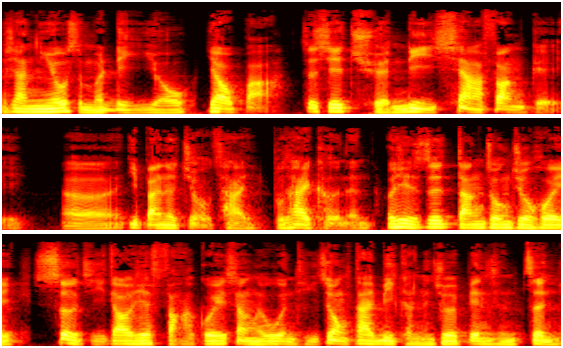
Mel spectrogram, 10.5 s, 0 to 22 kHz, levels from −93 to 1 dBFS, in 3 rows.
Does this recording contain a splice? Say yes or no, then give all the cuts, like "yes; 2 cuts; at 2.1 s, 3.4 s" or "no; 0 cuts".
yes; 1 cut; at 5.8 s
